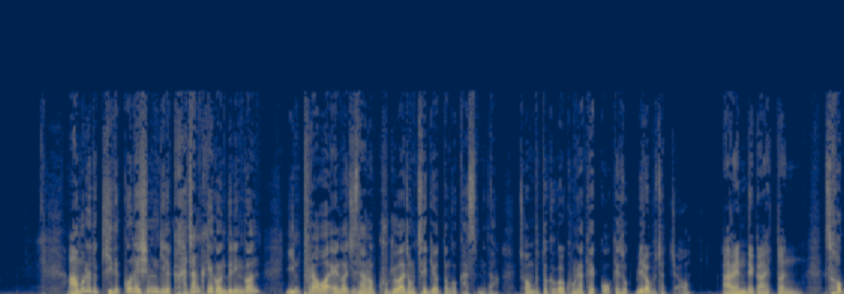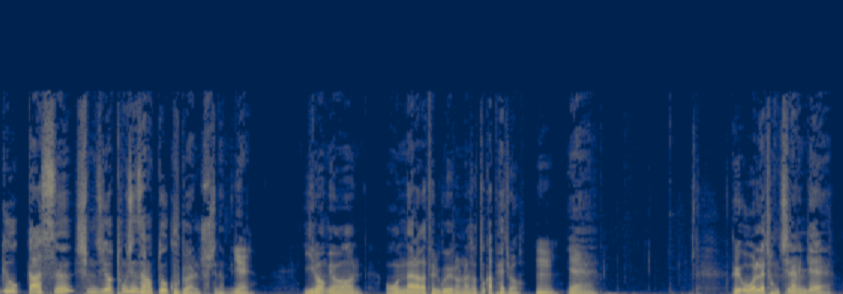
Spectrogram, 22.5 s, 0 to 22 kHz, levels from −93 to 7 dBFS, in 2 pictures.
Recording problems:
none

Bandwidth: 15 kHz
